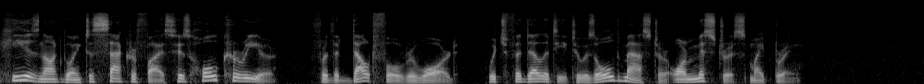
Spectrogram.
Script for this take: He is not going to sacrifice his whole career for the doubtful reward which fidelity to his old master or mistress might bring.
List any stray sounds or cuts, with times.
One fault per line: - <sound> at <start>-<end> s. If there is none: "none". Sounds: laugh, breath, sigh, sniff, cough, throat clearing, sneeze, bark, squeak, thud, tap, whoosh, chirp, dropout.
none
